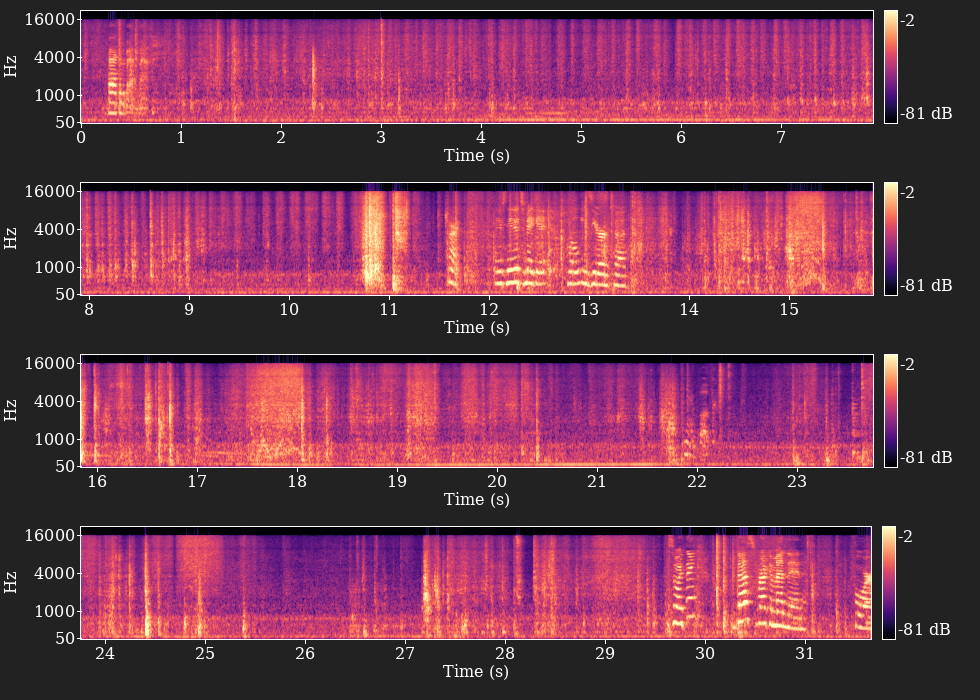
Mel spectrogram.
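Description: Intermittent rustling and handling noises as sheets are laid out on a bed frame, with a sharp knock about eleven seconds in and a brief murmur of voice just after it.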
